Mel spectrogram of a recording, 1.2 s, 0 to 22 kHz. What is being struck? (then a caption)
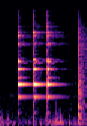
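Transmission drum shell, sheet metal. Four taps on the non-magnetic metal shell around a drum from a Ford 4R70W transmission during teardown. The first three ring with a clear metallic tone near 1.4 kHz, and the last is a duller, broader knock. The shell is normal: it is non-magnetic so the speed sensor can read the drum through it.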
